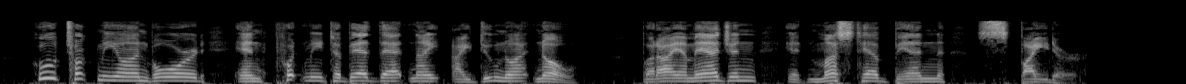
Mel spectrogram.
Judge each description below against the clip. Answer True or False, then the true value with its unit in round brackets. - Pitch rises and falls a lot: False (4.3 semitones)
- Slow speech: True (120 wpm)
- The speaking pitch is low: False (150 Hz)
